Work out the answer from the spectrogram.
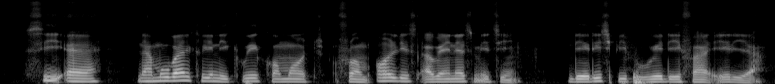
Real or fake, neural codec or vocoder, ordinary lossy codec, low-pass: fake; autoencoder, 48 kHz, 128 numbers a frame, DAC-VAE, trained on Japanese speech; none; none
